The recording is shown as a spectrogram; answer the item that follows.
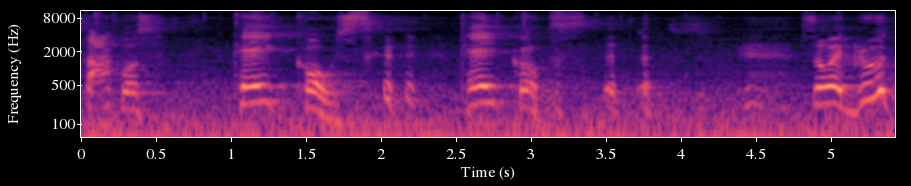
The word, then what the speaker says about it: tacos: of time in fact these are pronounced tacos take Coast so it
